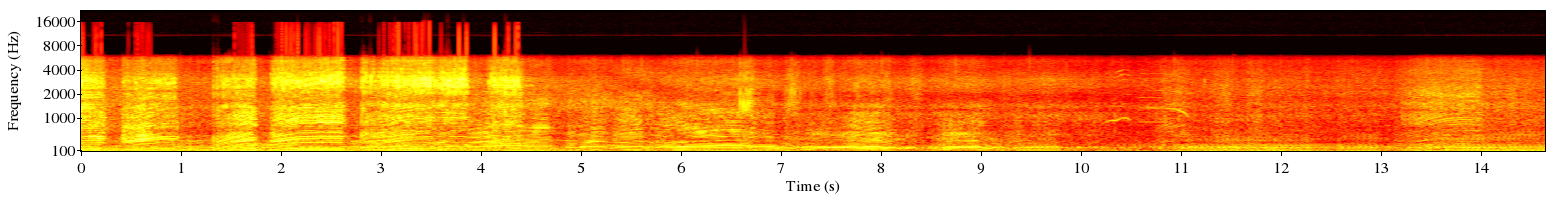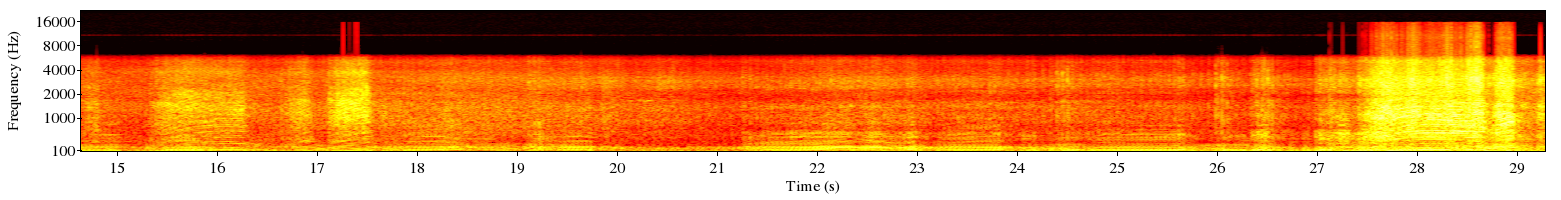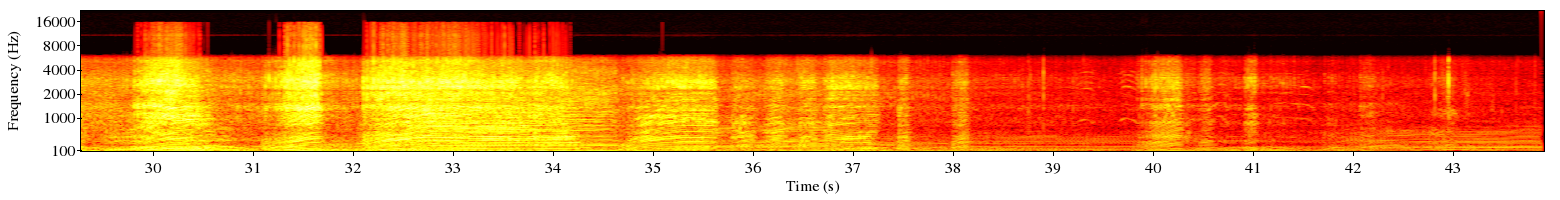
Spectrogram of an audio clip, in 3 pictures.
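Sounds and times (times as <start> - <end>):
quad engines revving: 0.0 - 12.4, 13.2 - 20.0, 21.3 - 43.9.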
